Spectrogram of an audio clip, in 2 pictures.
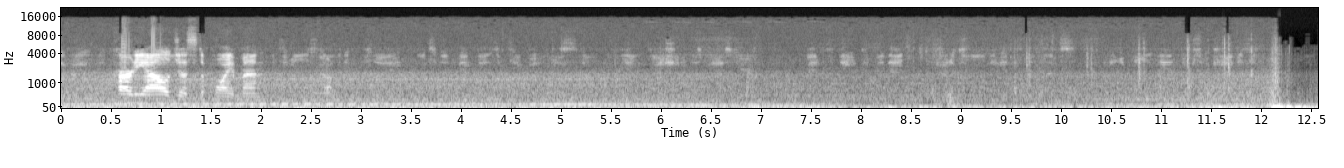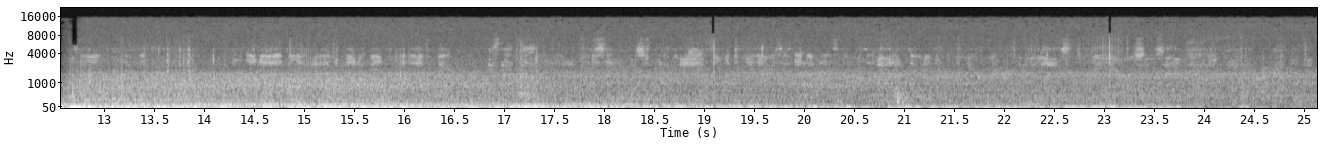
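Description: Tyres roll on pavement.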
